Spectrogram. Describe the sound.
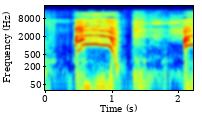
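A voice imitates a tennis player's shrill scream-grunt: a loud, high wailing cry lasting over half a second, a softer breathy sound, then the start of another scream at the end.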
